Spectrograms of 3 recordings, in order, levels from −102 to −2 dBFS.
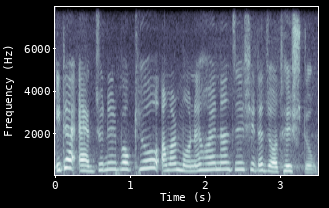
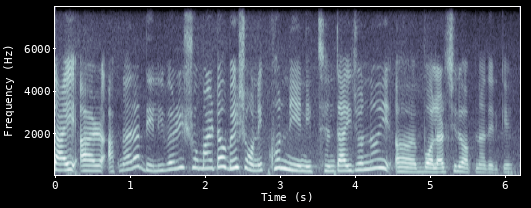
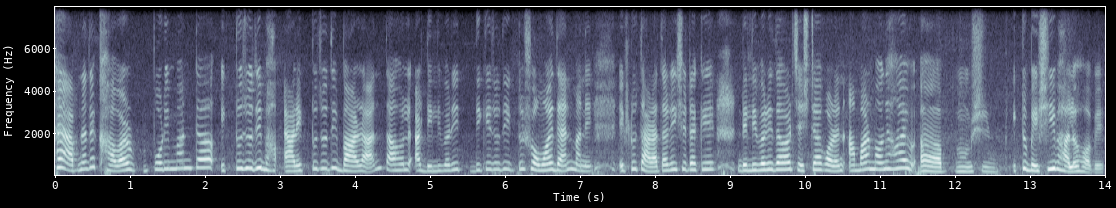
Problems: background sounds at intervals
